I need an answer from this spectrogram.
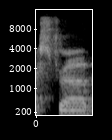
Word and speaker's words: Strüb: It looks like Strub. It's pronounced Strub.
